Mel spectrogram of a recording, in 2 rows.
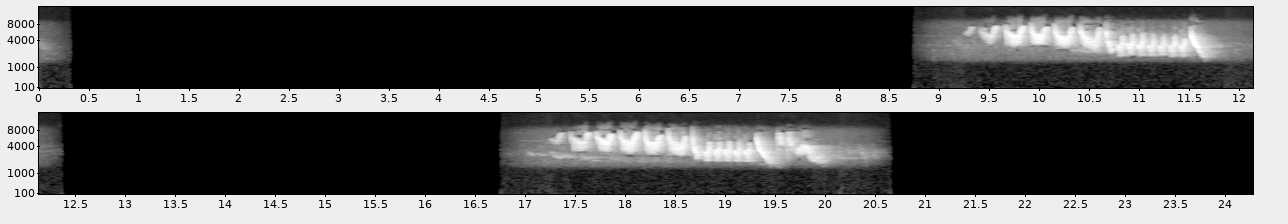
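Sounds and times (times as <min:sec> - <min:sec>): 
bird trilling song: 0:09.2 - 0:11.8, 0:17.0 - 0:20.6.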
